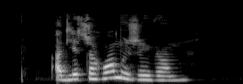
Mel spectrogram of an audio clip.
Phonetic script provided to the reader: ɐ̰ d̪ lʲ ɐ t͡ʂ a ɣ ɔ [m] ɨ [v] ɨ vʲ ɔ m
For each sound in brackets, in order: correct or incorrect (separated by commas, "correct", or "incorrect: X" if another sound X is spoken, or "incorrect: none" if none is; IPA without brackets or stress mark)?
correct, incorrect: ʐ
